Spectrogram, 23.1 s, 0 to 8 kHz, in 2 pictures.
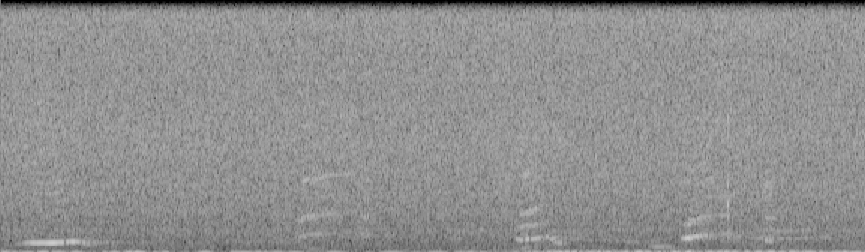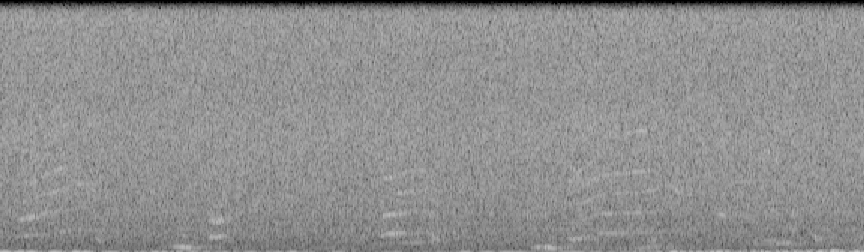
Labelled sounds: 4.0	4.5	humpback whale, 0.96 to 2.5 kHz
6.9	7.3	humpback whale, 0.80 to 1.6 kHz
9.1	9.7	humpback whale, 0.83 to 1.2 kHz
11.8	12.4	humpback whale, 0.99 to 2.0 kHz
14.3	14.5	humpback whale, 0.90 to 1.2 kHz
16.6	17.1	humpback whale, 1.1 to 2.0 kHz
19.3	19.5	humpback whale, 1.6 to 2.4 kHz
19.8	20.3	humpback whale, 1.9 to 2.6 kHz

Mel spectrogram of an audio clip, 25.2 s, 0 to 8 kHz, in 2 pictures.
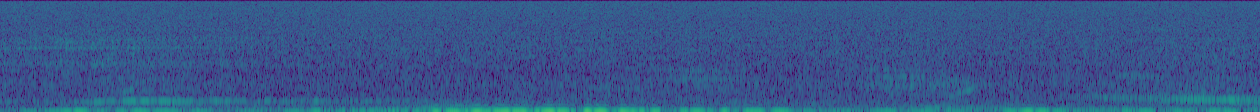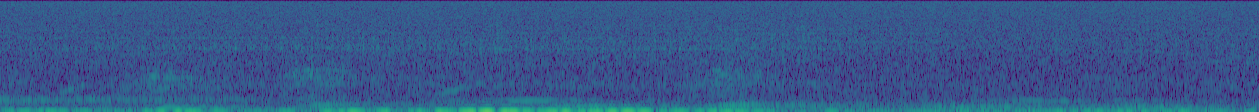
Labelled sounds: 19.6	19.9	humpback whale, 0.80 to 1.2 kHz

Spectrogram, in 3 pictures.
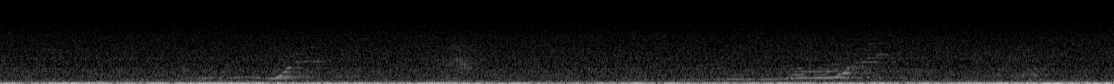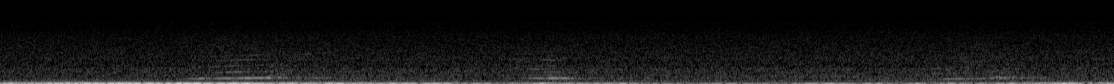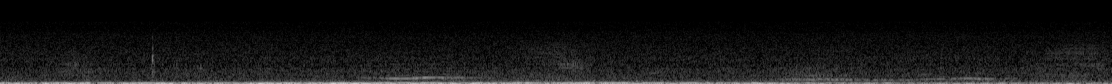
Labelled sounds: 2.9	3.3	humpback whale, 1.0 to 1.2 kHz
8.5	8.8	humpback whale, 0.99 to 1.1 kHz
13.4	13.7	humpback whale, 1.1 to 1.2 kHz
27.9	28.1	humpback whale, 0.80 to 1.0 kHz

